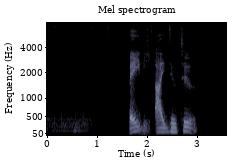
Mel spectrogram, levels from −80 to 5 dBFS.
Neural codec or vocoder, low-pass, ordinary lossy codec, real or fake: codec, 16 kHz, 0.5 kbps, X-Codec, WavLM features, trained on Multilingual LibriSpeech; none; none; fake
